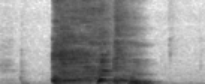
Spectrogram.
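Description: One harsh, wet-sounding cough of about a second with a rough, throaty tail.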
